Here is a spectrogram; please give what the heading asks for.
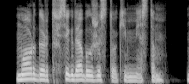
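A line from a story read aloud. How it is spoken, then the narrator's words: Gloomy. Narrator (Russian): мрачно сказал сэр Радомир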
